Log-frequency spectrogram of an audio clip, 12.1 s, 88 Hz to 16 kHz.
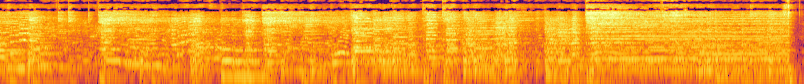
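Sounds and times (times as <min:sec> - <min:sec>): dj music over loudspeakers: 0:00.0 - 0:12.0.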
